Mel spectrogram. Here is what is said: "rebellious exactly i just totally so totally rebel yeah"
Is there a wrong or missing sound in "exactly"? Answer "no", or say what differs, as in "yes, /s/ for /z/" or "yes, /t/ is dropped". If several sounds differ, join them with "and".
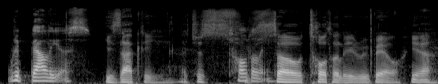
no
